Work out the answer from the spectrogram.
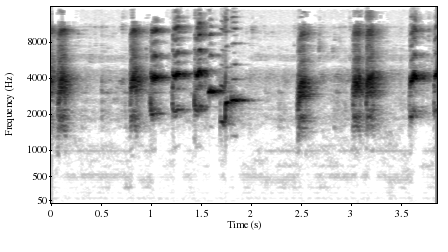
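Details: Bulbul song given in response to another bulbul, a run of sharp chirps followed by a descending liquid slurred phrase, then three more separate chirpy notes after a short gap.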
